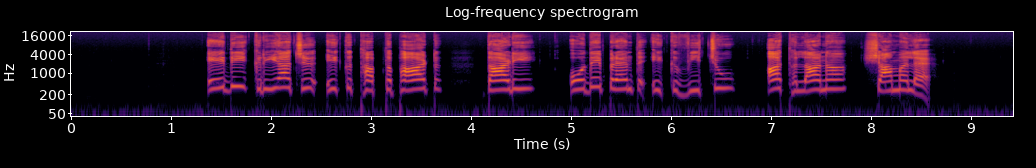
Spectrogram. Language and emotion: Dogri, neutral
